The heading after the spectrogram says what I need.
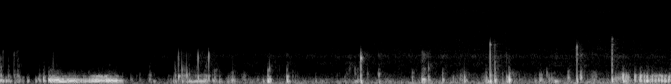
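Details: Stomach growling: low rumbling growls with bubbling gurgles and small pops, rising again at the end.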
